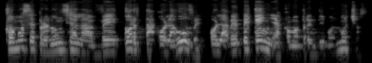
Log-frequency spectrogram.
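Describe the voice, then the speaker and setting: A man preaching a sermon in a church, teaching slowly, repeating his phrases and asking the congregation questions. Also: mid-range voice, slightly rough, distant mic, muffled recording.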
